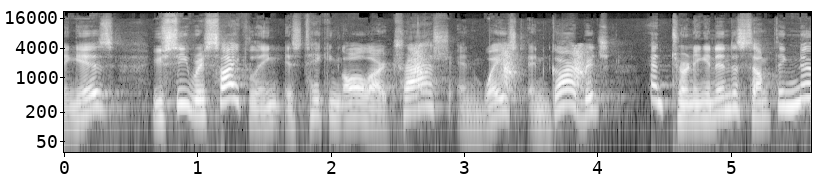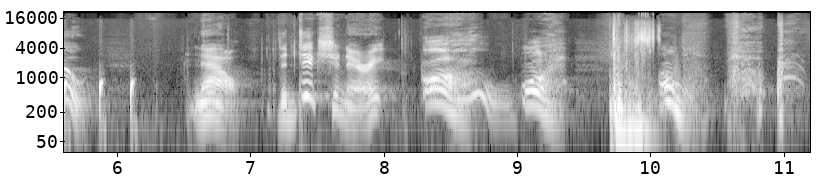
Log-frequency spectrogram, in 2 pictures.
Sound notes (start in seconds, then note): 7.9 grunts...noises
